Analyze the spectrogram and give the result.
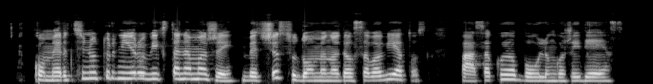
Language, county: Lithuanian, Kaunas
